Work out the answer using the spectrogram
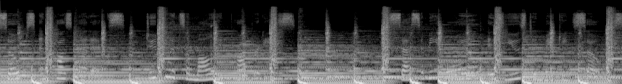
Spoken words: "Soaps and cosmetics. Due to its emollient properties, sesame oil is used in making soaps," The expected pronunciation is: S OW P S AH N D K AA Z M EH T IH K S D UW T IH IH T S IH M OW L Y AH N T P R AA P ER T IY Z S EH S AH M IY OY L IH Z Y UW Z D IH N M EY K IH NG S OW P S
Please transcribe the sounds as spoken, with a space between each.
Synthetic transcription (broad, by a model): S OW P S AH N K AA Z M EH T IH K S D UW T IH IH T S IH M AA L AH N P R AA P ER T IY Z S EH S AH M IY OY L IH Z Y UW Z D IH N M EY K IH NG S OW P S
